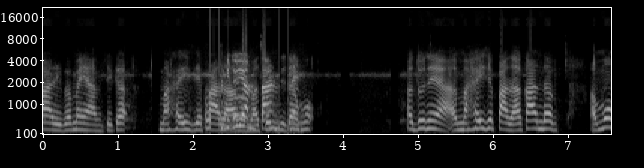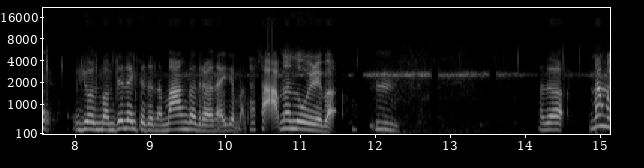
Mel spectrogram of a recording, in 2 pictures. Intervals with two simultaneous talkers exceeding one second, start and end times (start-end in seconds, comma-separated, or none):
2.1-3.5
